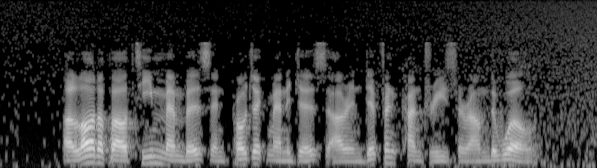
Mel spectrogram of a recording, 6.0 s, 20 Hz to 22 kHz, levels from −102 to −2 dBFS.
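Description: The background collapses into near silence dotted with twinkling specks from start to finish of this speech clip. That's overdone noise removal, where the reduction is set so strong that bands near the noise estimate are switched off along with quiet speech detail.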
